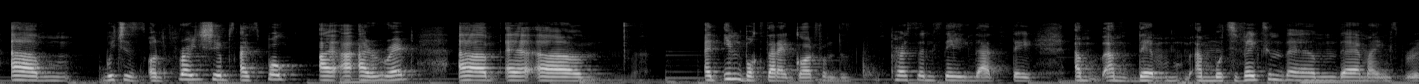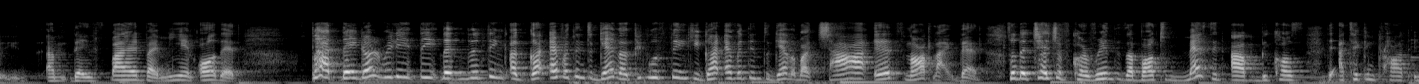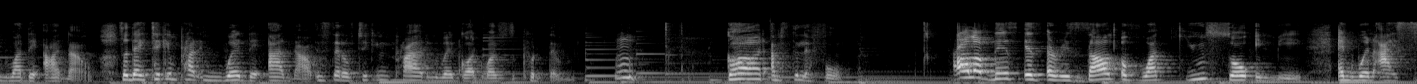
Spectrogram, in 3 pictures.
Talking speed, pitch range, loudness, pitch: 185 wpm, 170-230 Hz, -22 LUFS, 195 Hz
